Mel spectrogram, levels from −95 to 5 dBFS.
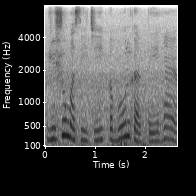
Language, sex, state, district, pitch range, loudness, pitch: Hindi, female, Punjab, Fazilka, 200-235 Hz, -16 LUFS, 220 Hz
